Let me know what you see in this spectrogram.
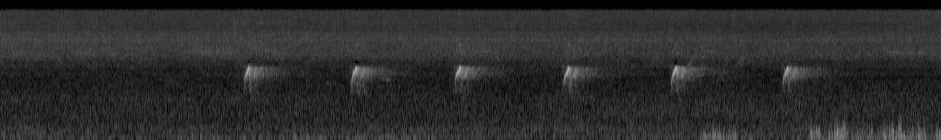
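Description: A small bird chirping six times, short sharp falling notes about once a second. Under it, wind rumbles on the microphone, gusting louder near the end.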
